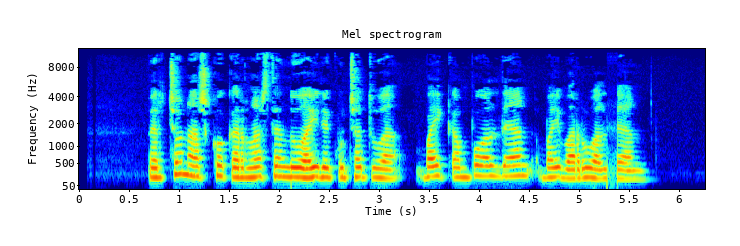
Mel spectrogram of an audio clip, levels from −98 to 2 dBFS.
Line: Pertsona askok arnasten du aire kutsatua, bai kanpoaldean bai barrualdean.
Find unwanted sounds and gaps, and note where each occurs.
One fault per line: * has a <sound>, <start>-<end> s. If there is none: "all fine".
* has a dropout, 5.3-5.4 s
